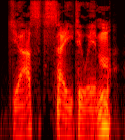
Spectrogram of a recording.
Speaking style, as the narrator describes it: the soldier snarled again

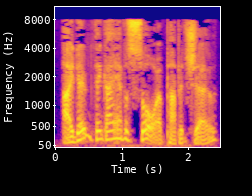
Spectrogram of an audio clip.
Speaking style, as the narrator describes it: Fisher said sadly

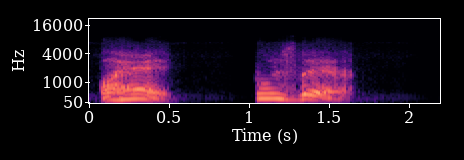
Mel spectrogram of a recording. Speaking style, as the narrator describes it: The mind seer called out

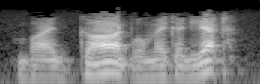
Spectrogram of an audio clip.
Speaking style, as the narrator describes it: Foyle mumbled

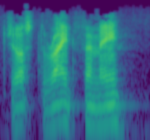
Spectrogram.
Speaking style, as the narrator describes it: Foyle muttered

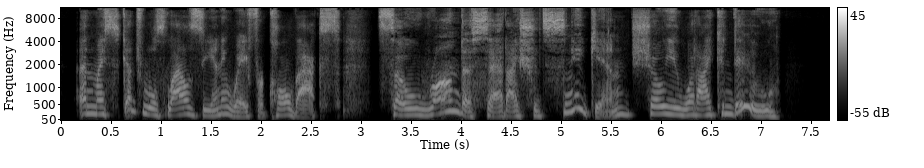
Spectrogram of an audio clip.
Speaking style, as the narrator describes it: the 20-year-old continued to whine/lisp

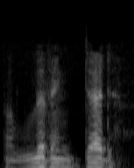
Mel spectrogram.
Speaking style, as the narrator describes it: Foyle muttered

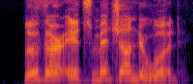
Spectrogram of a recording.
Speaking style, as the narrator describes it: came a booming voice

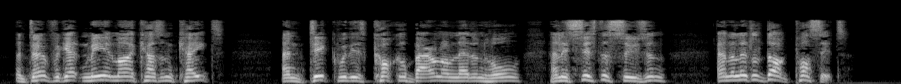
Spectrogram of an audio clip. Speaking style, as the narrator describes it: some person has shouted out

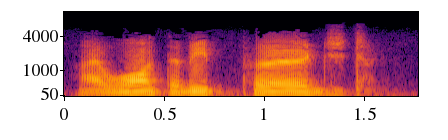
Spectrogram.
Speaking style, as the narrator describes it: he said in a suffocated voice

